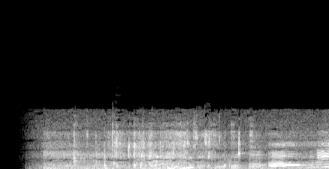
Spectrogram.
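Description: Cartoon soundtrack played through a screen's small speaker and picked up by a phone: a noisy jumble of sound effects, then a character's voice starting near the end.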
